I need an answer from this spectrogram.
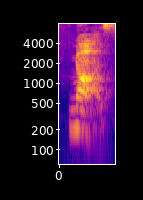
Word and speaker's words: gnaws: Okay, so every time you see a word that starts with G-N, you kind of just have to think to yourself, the G's not there, and I just say the N, pronounce the N, and move on.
